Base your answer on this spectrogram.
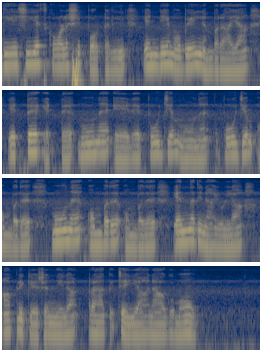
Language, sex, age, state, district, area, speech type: Malayalam, female, 60+, Kerala, Palakkad, rural, read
